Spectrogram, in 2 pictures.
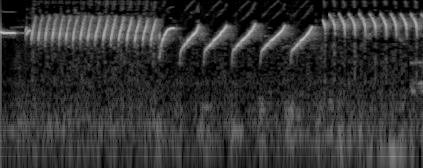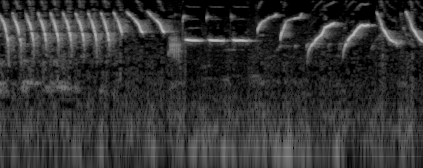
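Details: Canary with a long rolling song meant as a master for tutoring other birds; fast buzzy trill, sweeping downslurred whistles, a dense rattling roll, then a steady flat whistle and more swooping notes.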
